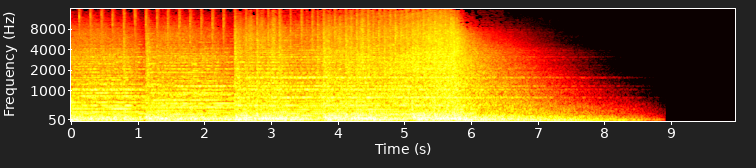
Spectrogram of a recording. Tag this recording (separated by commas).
Music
